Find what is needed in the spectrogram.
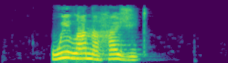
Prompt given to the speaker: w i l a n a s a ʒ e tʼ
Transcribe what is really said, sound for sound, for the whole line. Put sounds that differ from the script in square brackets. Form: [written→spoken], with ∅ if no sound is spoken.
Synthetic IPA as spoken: w i l a n a [s→ħ] a ʒ [e→i] tʼ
